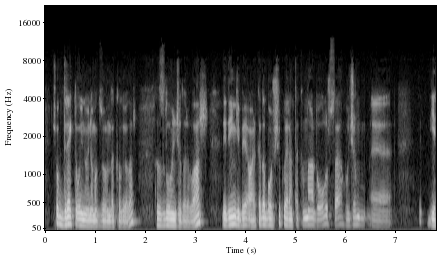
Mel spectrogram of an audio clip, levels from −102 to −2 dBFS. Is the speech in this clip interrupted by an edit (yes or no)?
yes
